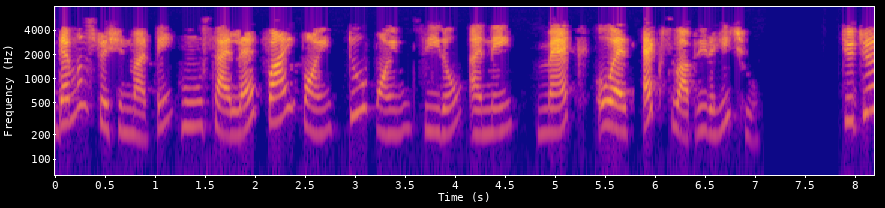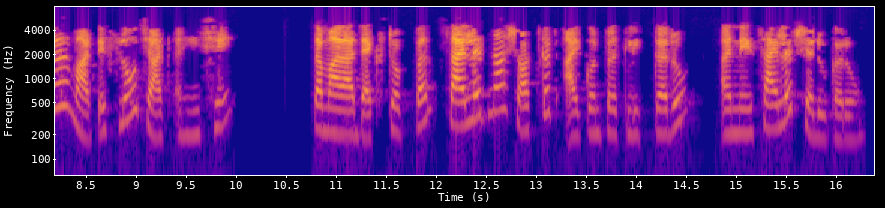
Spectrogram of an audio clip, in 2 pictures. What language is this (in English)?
Gujarati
